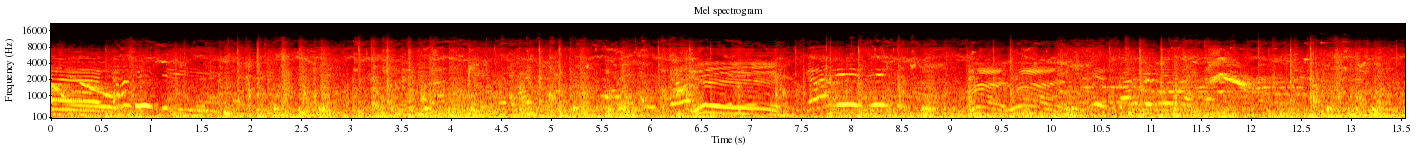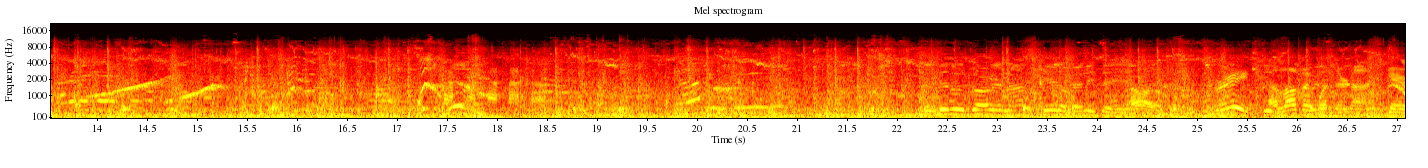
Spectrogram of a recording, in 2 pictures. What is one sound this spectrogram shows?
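Young children shout and chatter nearby.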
